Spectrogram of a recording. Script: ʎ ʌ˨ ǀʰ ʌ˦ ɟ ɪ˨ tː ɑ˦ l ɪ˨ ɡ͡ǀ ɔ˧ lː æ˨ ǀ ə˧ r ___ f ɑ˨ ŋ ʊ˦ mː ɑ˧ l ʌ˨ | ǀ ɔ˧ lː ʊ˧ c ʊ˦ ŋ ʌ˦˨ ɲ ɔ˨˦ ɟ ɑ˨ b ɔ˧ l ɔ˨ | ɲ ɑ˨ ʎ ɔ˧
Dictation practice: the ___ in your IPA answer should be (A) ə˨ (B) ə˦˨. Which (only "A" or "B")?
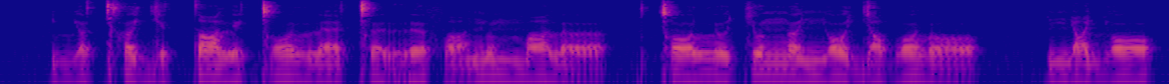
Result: B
